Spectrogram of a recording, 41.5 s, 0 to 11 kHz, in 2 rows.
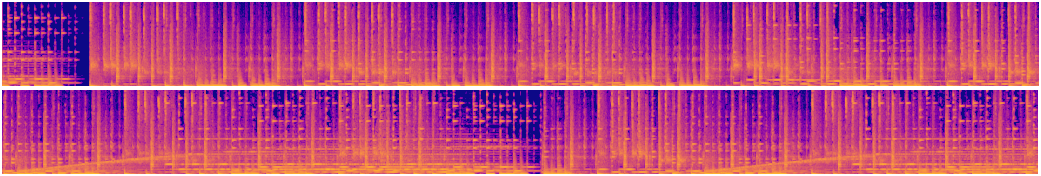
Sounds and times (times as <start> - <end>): Music: 0.0 - 41.4.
